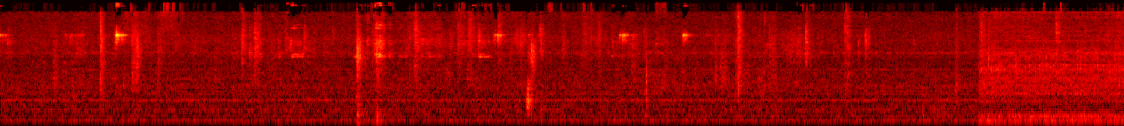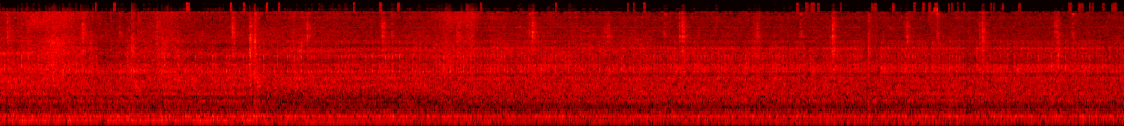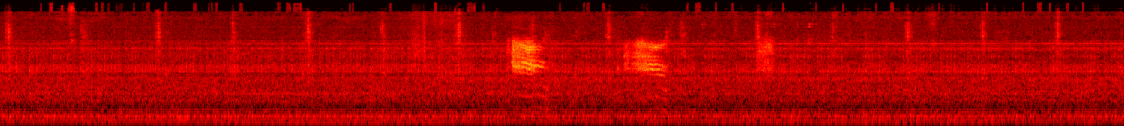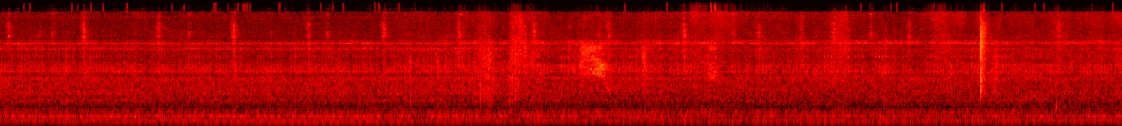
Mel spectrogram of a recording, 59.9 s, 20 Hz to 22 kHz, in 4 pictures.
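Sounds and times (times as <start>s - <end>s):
low mechanical hum: 0.0s - 59.9s
cat meowing: 36.7s - 37.4s, 38.3s - 39.0s, 40.0s - 40.4s, 52.6s - 53.2s.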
